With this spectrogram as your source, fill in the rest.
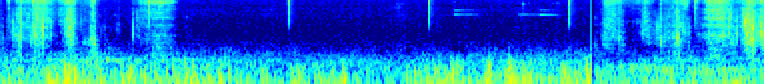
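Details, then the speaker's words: Country Way electric fence charger from Rural King, mounted on a T-post, cord connected to one wire of a pig paddock fence; faint sharp clicks about every second and a half over outdoor rumble, normal energizer pulse showing it works. "I can hear it clicking, so I know it's working."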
